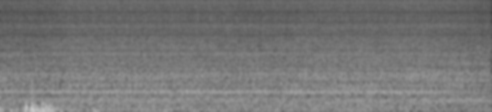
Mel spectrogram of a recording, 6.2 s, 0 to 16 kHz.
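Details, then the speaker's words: 2000 Mercedes E320 started after an oil change: a short thump at startup, then an even, steady idle with no shake or miss; sounds much better than before and is no longer shaking. "So let's crank it up. It sounds way better. It's not shaking anymore at all."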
